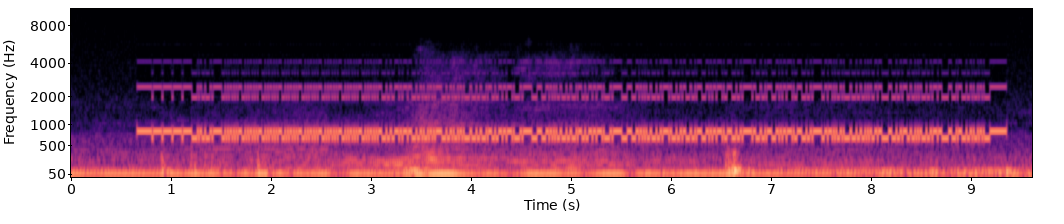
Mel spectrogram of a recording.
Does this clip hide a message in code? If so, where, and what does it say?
Yes: RTTY (75 baud, 170 Hz shift) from 0.7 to 9.4 s, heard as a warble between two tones, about 740 Hz centre, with the noise inside a car. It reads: RYRYRYRYRYRYRYRY CQ DX DE HL3ONS HL3ONS K AGN? AGN? PSE RPT UR QTH DE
